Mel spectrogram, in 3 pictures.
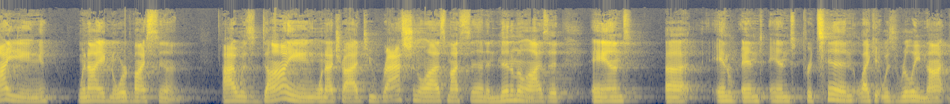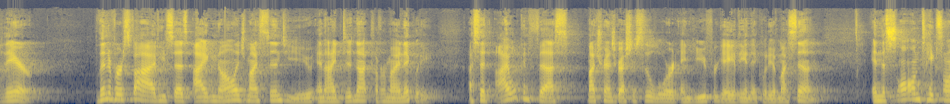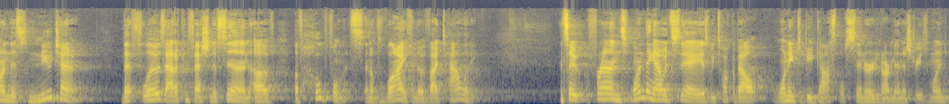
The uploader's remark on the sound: In this first main talk from the Rooted 2023 conference in Franklin, Tennessee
